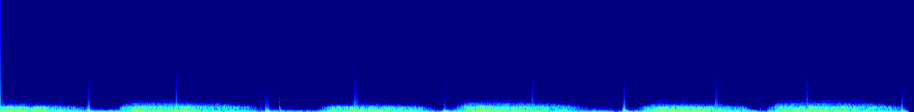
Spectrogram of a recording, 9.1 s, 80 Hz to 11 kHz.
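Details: Breath sounds through a Bluetooth wireless precordial stethoscope: steady, regular breathing at about 20 breaths per minute, with faint heart thumps underneath.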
